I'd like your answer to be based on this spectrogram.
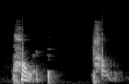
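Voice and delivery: "polyp" whispered-light, P from the lips only; light p pronunciation. Shown as a demonstration. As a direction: say "polyp" with an airy lip P. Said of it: "But p is actually just from your lips".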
